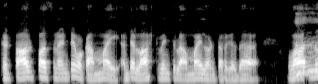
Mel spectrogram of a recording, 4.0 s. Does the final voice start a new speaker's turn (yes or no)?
yes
